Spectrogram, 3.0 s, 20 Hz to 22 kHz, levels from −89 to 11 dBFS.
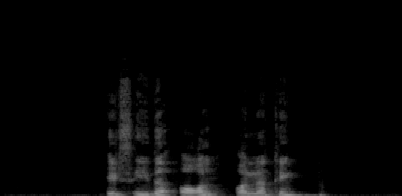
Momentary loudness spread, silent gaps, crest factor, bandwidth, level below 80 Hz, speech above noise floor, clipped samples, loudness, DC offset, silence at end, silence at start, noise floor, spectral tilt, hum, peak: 10 LU; none; 18 dB; 13.5 kHz; -78 dBFS; 43 dB; under 0.1%; -41 LUFS; under 0.1%; 0.6 s; 0.8 s; -83 dBFS; -6 dB/octave; none; -24 dBFS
